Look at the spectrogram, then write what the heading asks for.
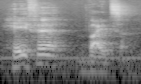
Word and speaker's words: Hefeweizen: pronounced perfectly like that Jefe bison so a zed in German is like a tzed sound but the further south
